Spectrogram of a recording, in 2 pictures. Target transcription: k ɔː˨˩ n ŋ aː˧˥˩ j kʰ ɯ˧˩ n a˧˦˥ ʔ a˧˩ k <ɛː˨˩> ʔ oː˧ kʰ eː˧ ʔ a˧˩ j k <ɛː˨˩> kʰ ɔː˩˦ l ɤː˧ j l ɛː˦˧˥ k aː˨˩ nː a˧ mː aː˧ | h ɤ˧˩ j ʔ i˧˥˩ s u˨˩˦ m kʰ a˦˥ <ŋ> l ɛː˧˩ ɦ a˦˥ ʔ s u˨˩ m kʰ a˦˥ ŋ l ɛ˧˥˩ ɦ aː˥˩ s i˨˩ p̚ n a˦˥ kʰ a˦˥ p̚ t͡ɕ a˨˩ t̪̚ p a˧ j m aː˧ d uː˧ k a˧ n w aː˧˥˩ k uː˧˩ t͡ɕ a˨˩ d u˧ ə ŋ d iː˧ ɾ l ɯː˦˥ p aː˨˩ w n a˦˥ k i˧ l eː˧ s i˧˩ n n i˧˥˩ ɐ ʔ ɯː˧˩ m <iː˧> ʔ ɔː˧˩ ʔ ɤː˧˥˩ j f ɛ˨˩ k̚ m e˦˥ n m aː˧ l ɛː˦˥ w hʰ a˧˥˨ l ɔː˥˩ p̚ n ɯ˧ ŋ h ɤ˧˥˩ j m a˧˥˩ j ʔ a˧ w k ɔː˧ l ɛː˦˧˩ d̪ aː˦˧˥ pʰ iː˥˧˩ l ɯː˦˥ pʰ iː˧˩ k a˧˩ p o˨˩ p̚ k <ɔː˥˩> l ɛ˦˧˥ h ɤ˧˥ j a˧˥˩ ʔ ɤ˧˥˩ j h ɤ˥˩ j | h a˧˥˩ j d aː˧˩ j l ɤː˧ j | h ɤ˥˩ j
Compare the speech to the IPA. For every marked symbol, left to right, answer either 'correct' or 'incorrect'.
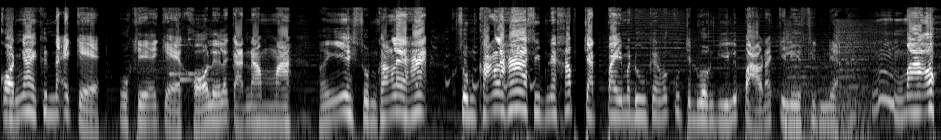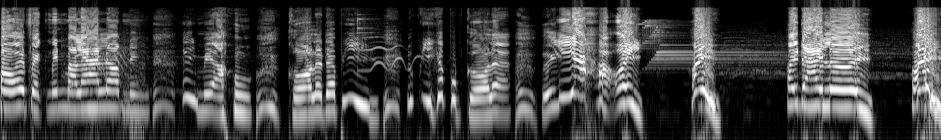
correct, correct, correct, incorrect: aː˧, incorrect: ɔː˧

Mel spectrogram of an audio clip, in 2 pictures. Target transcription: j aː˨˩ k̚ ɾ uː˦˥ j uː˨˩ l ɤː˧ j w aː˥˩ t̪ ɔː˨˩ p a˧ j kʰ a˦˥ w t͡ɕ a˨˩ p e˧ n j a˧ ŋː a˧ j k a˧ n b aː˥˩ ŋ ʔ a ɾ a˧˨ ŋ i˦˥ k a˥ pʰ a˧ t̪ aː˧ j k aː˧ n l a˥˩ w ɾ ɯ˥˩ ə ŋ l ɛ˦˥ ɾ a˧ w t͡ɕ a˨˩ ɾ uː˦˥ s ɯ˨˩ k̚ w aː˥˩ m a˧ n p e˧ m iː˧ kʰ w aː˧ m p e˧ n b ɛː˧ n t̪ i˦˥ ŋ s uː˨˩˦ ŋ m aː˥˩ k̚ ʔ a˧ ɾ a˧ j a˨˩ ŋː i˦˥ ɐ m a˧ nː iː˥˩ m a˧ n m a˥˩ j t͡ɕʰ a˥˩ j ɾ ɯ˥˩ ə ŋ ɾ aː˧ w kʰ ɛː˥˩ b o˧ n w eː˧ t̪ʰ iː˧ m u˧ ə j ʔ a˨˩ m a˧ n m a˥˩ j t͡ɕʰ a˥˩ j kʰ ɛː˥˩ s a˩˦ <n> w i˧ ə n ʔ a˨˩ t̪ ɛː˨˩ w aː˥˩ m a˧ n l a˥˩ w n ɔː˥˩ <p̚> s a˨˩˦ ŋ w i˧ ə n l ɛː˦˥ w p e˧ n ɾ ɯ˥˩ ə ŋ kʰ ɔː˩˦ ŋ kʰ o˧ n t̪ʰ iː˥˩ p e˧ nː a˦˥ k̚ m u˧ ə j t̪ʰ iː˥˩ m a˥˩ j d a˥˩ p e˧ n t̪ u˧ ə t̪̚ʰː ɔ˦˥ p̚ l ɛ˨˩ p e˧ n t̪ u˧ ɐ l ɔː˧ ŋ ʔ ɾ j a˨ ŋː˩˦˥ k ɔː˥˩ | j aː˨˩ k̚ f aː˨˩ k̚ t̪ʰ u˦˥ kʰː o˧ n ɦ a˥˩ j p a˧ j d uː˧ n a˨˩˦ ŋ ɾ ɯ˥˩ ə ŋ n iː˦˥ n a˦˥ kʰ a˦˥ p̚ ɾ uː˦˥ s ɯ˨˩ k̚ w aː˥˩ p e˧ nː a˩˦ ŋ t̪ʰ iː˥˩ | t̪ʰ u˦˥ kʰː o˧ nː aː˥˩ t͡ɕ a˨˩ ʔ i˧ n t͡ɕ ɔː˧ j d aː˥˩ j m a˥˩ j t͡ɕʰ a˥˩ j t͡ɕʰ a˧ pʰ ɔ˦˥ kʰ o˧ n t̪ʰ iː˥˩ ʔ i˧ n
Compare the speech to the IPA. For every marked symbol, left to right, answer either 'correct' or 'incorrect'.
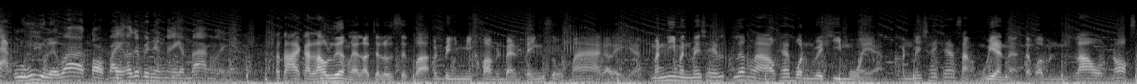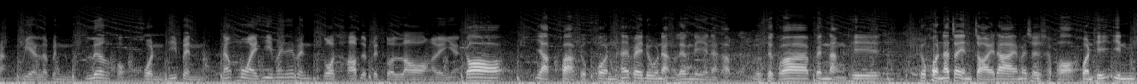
incorrect: ŋ, incorrect: k̚

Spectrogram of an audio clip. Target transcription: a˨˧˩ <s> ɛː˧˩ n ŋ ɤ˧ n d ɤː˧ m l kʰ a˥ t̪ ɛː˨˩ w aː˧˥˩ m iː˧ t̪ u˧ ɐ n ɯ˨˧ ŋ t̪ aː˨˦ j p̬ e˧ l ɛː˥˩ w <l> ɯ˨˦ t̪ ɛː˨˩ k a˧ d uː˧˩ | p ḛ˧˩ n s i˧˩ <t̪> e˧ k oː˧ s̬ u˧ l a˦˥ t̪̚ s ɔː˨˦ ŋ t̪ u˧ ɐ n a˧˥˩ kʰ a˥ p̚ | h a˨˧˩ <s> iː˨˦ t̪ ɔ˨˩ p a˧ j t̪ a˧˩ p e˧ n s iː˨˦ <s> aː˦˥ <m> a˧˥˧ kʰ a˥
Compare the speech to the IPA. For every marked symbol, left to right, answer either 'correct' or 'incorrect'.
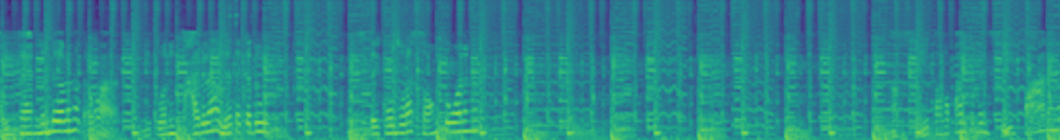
incorrect: f, correct, correct, correct, incorrect: f, incorrect: n

